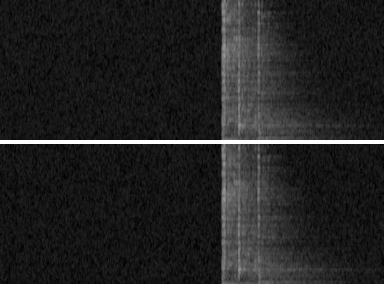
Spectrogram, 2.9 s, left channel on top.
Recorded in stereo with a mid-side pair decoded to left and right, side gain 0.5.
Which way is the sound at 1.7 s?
Straight ahead.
